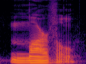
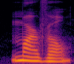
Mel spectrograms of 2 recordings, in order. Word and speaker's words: Marvel: h Marvel Marvel yeah it's almost like Marble Marble is mAh that's what saying yes except with a Marvel Marvel perfect okay okay Disney even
